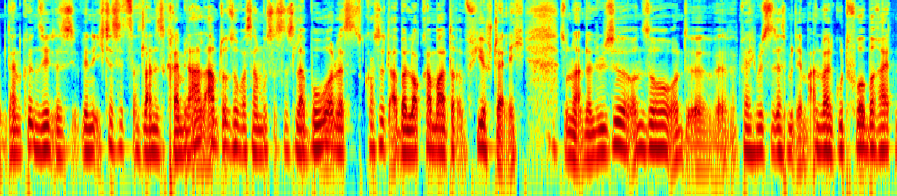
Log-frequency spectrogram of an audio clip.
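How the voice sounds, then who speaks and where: A man's voice: medium pitch, gravelly, a little mellow, slightly rough. An older man hosting a podcast, telling a long story in a rambling, chatty way and often turning to his listeners with a questioning "ne?". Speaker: podcast host. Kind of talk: casual storytelling monologue.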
